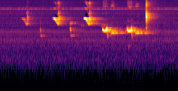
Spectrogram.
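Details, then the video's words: Song of a thrush nightingale in Finland, a bird normally found much further south, recorded outside a window: spaced sharp high chips followed by two drawn-out descending whistled notes and a final high flick. "Thrush Nightingale (sound recording)"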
